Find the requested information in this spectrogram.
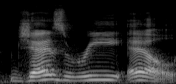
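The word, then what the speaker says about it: Jezreel: even knows my name, let alone how to pronounce it. Jez reel. It's not complicated.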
